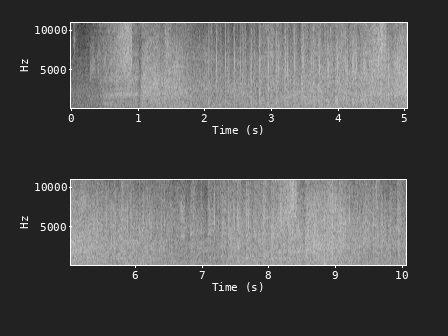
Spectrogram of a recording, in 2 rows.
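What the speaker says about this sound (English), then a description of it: "I don't know why they all blew up, but I'm okay with it" Tanks blow up in Warhammer 40k Dawn of War II, a dense, sustained rumble of explosions and gunfire with sharp bursts layered over a constant battle roar, loud throughout.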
